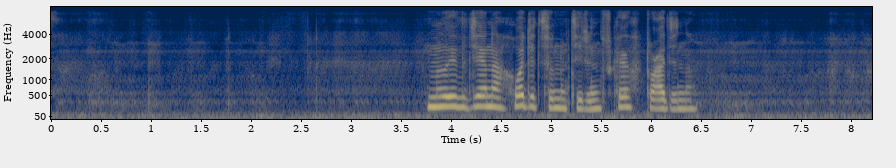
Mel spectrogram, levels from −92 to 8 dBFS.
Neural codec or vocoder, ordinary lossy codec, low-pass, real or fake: autoencoder, 22.05 kHz, a latent of 192 numbers a frame, VITS, trained on many speakers; none; 7.2 kHz; fake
